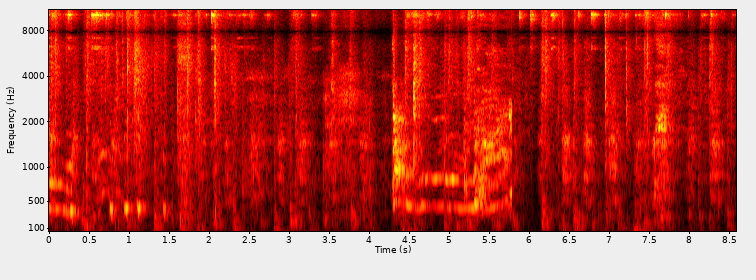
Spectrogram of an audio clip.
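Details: Lexi, a Siberian Husky learning to speak, vocalizes indoors while her owners try to make the bed; drawn-out, wavering howl-like whines and yips, one long bending moan near the middle, with people talking and laughing throughout.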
